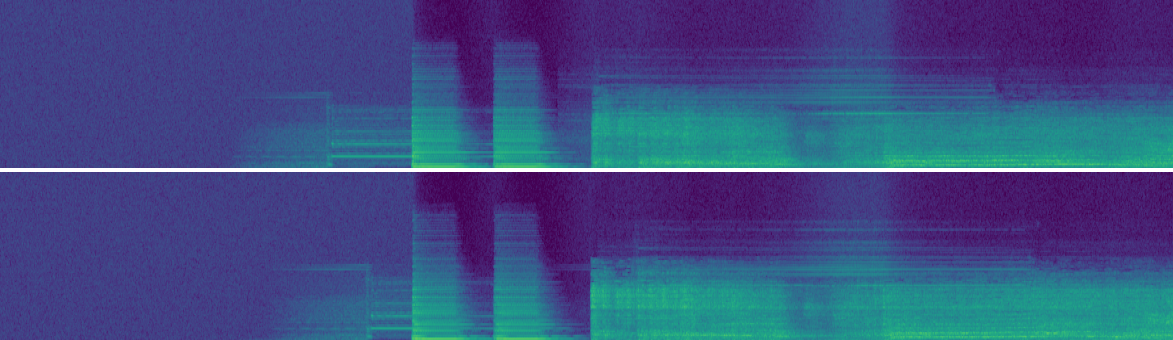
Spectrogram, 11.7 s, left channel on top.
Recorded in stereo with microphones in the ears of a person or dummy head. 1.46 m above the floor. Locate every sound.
4.1 s an alarm: 40° left (ahead or behind), 1.7 m
5.9 s sawing: 80° right, 1.3 m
